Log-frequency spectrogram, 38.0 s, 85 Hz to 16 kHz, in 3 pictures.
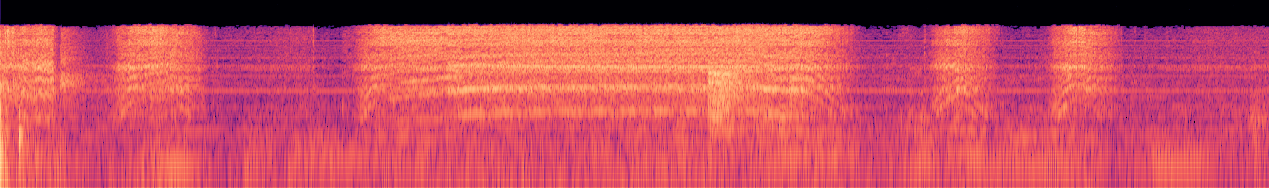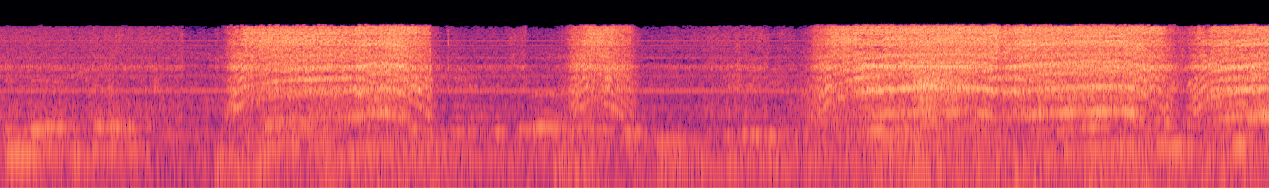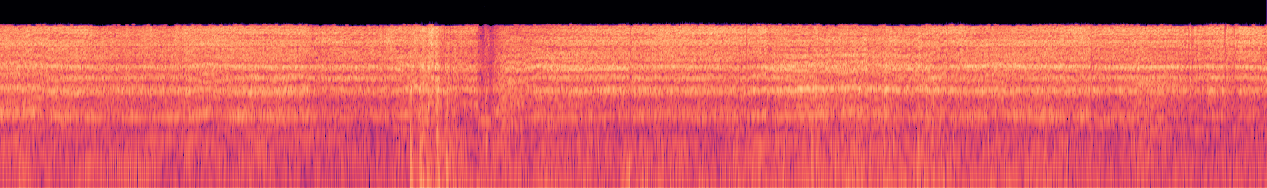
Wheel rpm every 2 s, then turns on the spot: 60, 40, 150, 160, 40, 20, 20, 80, 60, 20, 90, 150, 120, 160, 130, 120, 160, 160, 160.
12-14 16-20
